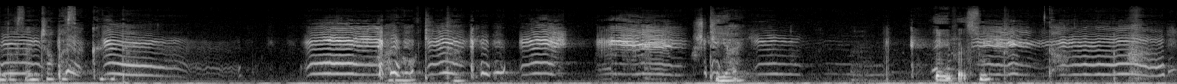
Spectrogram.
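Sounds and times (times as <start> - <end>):
speech: 0.0 - 1.4, 4.0 - 6.4, 7.1 - 7.6, 9.4 - 10.2
baby crying after waking up: 0.0 - 11.7.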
